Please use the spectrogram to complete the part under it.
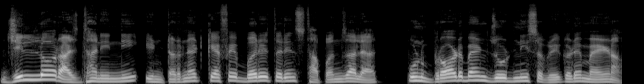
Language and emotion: Goan Konkani, neutral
